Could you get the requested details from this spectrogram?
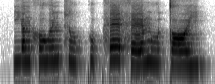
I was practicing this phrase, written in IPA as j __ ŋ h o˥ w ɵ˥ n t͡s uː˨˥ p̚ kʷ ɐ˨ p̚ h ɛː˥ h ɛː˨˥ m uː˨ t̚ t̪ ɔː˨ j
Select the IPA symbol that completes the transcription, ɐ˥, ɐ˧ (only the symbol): ɐ˥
